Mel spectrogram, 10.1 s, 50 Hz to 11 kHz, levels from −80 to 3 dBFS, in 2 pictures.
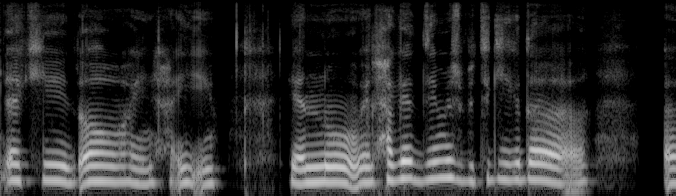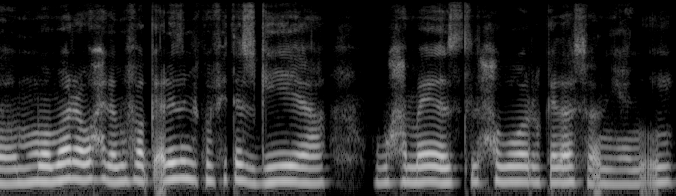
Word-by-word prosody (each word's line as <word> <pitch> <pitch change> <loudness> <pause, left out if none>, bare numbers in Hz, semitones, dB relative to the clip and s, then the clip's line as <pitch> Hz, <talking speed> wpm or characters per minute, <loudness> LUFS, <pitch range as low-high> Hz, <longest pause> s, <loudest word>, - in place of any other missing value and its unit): أكيد، 235 -2 -1
آه، 220 0 +3
يعني 200 +1 -4
حقيقي. 205 -3 -5 0.6
لأنه 215 +1 +4
الحاجات 250 +4 +3
دي 250 +3 -1
مش 270 -2 +1
بتيجي 235 +2 -6
كده 245 - +2 1.0
آآ 200 0 0
من 205 +1 -3 0.2
مرة 245 0 +5
واحدة 245 -3 0
مفاجأة، 230 0 -1
لازم 255 +1 +2
يكون 235 -1 -7
في 250 +2 -14
تشجيع 215 -2 -1 0.4
وحماس 215 0 -1
للحوار 220 -1 -2
وكده 210 0 -1
عشان 215 -2 -5
يعني 195 0 -9
إيه 215 0 -7
220 Hz, 150 wpm, -23 LUFS, 210-235 Hz, 1.0 s, مرة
